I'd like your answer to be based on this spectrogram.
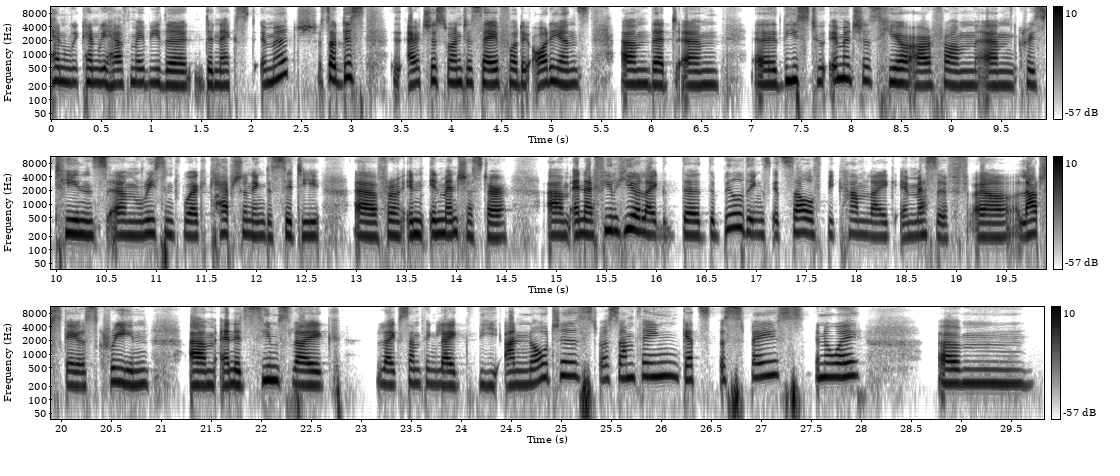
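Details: Adult woman; normal speech.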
